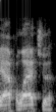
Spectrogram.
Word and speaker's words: Appalachia: you need to always think i'm going to throw an apple at you and if you think that you'll pronounce it correctly so now i know how to say appalachia and i've been consistently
